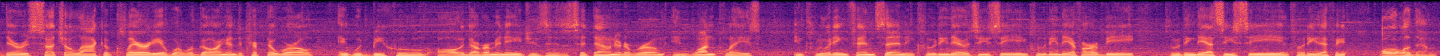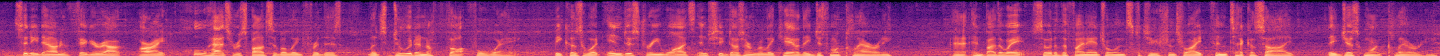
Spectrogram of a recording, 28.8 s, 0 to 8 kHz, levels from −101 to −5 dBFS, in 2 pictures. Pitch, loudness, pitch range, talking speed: 130 Hz, -21 LUFS, 120-140 Hz, 200 wpm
